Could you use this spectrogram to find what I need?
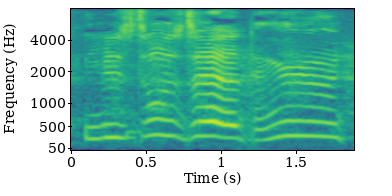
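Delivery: slow, high, breaking voice; tearful plea. Retold or imitated. Will telling his father he still loves him. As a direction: let the words crack with tears. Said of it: "And Will said".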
